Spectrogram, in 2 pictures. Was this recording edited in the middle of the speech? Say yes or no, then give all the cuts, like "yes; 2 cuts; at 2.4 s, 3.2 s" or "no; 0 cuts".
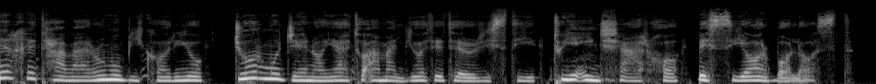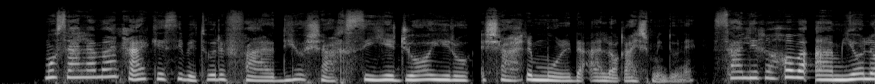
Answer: yes; 2 cuts; at 9.1 s, 15.8 s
